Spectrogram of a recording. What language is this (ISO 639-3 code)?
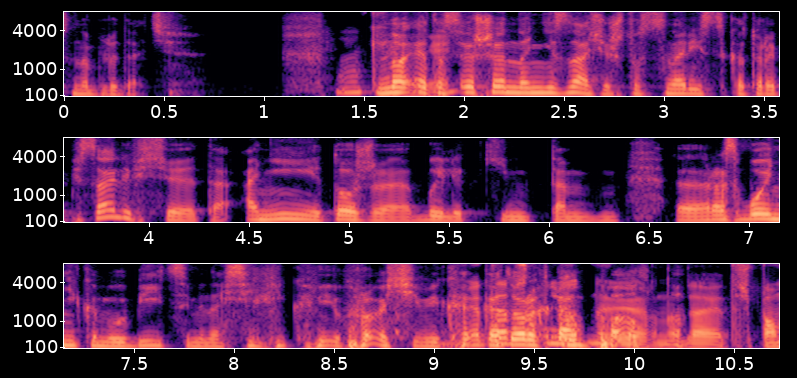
rus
